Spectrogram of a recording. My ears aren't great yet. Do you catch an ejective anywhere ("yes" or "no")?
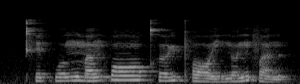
no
